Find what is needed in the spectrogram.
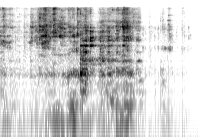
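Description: A hand rummaging through a glass dish heaped with small metal charms, the pieces clinking and rattling against each other and the glass; the clatter dies away after about a second and a half.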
